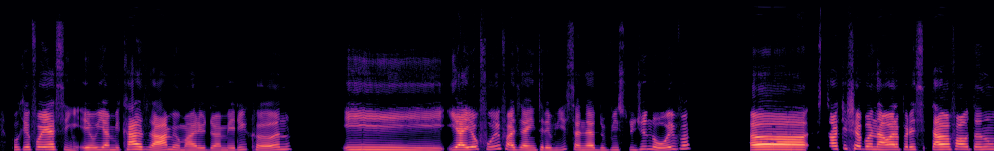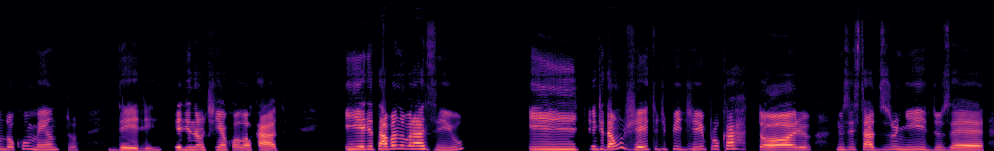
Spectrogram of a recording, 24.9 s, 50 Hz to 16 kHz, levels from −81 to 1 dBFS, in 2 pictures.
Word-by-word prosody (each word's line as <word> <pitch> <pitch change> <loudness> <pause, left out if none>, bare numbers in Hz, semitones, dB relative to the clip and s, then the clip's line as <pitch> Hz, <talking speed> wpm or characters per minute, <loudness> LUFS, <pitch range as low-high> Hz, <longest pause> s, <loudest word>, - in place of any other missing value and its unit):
Porque 255 0 -7
foi 265 0 +1
assim, 250 -7 -6
eu 230 0 -4
ia 235 -1 -2
me 230 -1 -12
casar, 255 -4 +3
meu 245 -4 -9
marido 215 +1 -6
é 210 - -5
americano, 230 +3 -6 0.7
eh, 235 -4 -5
e 250 - -6
aí 245 0 +6
eu 270 +1 +2
fui 295 +5 -9
fazer 240 -8 -2
a 220 - +2
entrevista, 225 +3 -8
né, 225 0 -1
do 220 0 -15
visto 230 +2 -17
de 285 +5 -9
noiva, 270 +6 -5 0.8
hã, 260 0 +9 0.3
só 310 - +3
que 345 +2 -13
chegou 295 -4 -2
na 255 -1 +3
hora 265 0 +4
parecia 270 0 -7
que - - -51
estava 270 +1 +5
faltando 280 -1 -3
um 280 - -9
documento 260 - -9 0.3
dele, 205 0 -3 0.2
que - - +3
ele 240 0 -2
não 240 0 -3
tinha 245 0 -4
colocado. 230 -5 +1 0.8
E 275 +1 -2
ele 285 +1 +3
estava 295 +4 +5
no 350 - -7
Brasil 275 -5 +1 0.9
e 270 0 0
tinha 285 -1 -8
que 300 - -7
dar 285 +1 +5
um 465 - -8
jeito 275 -2 0
de 285 +2 -17
pedir 275 0 -7
pro 300 0 -11
cartório, 250 -7 +3 0.3
nos 265 -1 -11
Estados 260 -2 -2
Unidos, 255 -4 -8
eh, 225 -1 +3
255 Hz, 145 wpm, -23 LUFS, 230-275 Hz, 0.9 s, hã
